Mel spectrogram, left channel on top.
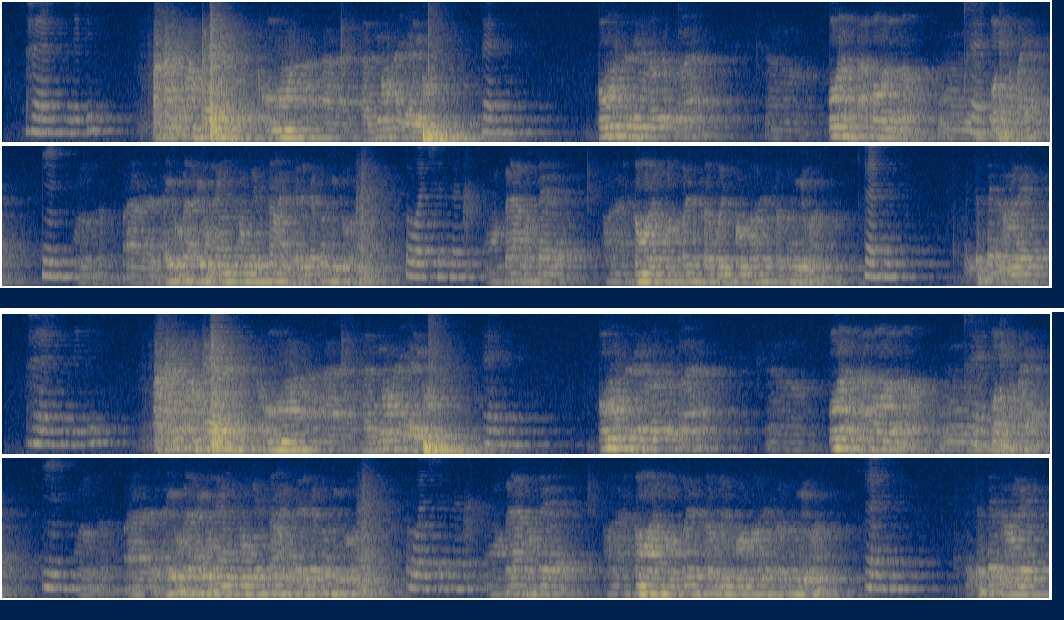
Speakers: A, on the left; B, on the left.
A: ᱦᱮᱸ ᱦᱮᱸ ᱞᱟᱹᱭ ᱵᱤᱱ᱾
B: <inaudible> ᱯᱮ ᱫᱤᱱ ᱦᱩᱭᱩᱜ ᱟᱛᱚ ᱩᱢ ᱢᱟᱦᱟ, ᱟᱨ ᱥᱟᱹᱨᱫᱤ ᱢᱟᱦᱟ, ᱡᱟᱞᱮ ᱢᱟᱦᱟ᱾
A: ᱦᱮᱸ ᱦᱮᱸ,
B: ᱩᱢ ᱟᱦᱟ ᱫᱤᱱ ᱫᱚ ᱦᱩᱭᱩᱜ ᱠᱟᱱᱟ, ᱮᱸᱜ ᱩᱢ ᱱᱟᱲᱠᱟᱜ ᱟᱠᱚ ᱩᱱᱦᱤᱞᱳᱜ ᱫᱚ᱾ ᱡᱟᱦᱟᱸ
A: ᱦᱮᱸ
B: <inaudible> ᱥᱟᱯᱷᱟᱭᱟ
A: ᱦᱩᱸ ᱦᱩᱸ
B: ᱩᱱ ᱞᱚᱜ ᱫᱚ᱾ ᱟᱨ ᱟᱹᱭᱩᱵ ᱵᱮᱲᱟ ᱟᱹᱭᱩᱵ ᱞᱮᱱᱠᱷᱟᱱ ᱱᱟᱭᱠᱮ ᱨᱮᱡᱟ ᱠᱚ ᱦᱤᱡᱩᱜ-ᱟ᱾
A: ᱚ ᱟᱪᱪᱷᱟ ᱦᱮᱸ
B: ᱩᱸ ᱯᱮᱲᱟ ᱠᱚᱥᱮ ᱟᱹᱛᱩ ᱢᱚᱬᱮ ᱦᱚᱲ ᱠᱚ ᱡᱚᱛᱚ ᱠᱩᱲ ᱦᱚᱯᱚᱱ ᱠᱚᱦᱚᱸ ᱡᱚᱛᱚ ᱠᱚ ᱦᱤᱡᱩᱜ-ᱟ᱾
A: ᱦᱮᱸ ᱦᱮᱸ,
B: ᱦᱮᱡ ᱠᱟᱛᱮᱜ ᱱᱚᱸᱰᱮ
